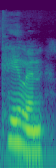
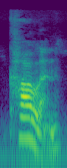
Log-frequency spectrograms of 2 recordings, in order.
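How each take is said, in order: First: The name sounds like Kaylin. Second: The name sounds like Kahlan, as spelled. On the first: This is how the TV show says it. "I believe her name is pronounced Kaylin" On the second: This is how it is read from the spelling. "I pronounced it Kahlan because that's how it's spelled"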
